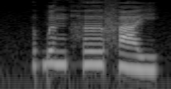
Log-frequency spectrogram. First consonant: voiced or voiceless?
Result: voiced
